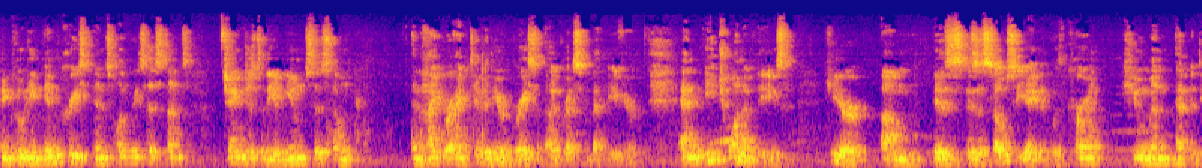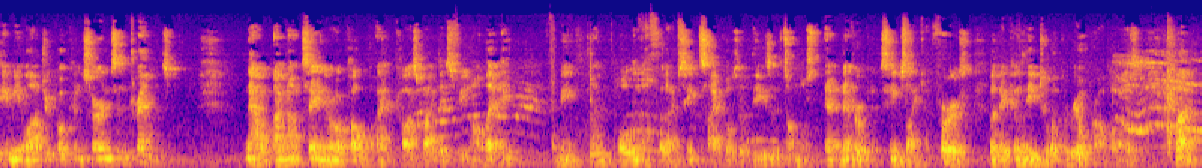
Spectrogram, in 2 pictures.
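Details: Adult male speaker with voice tremor from essential tremor, which he says also affects his hands; he says it ended his surgical work and is in his voice: voice tremor (essential tremor).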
